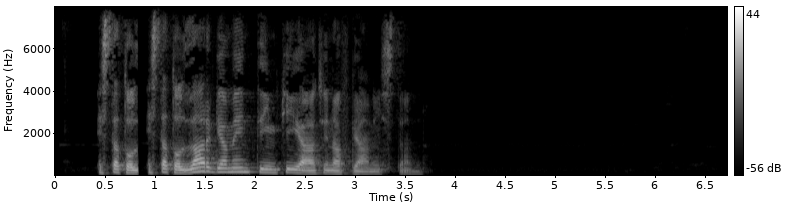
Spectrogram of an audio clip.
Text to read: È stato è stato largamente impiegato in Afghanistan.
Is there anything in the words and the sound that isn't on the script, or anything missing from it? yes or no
no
